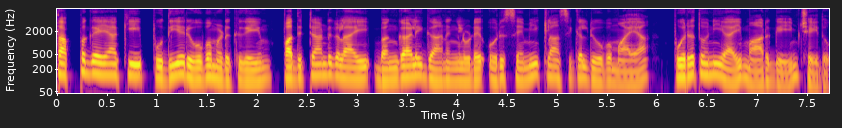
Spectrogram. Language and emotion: Malayalam, neutral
